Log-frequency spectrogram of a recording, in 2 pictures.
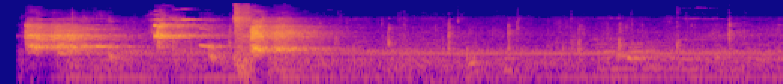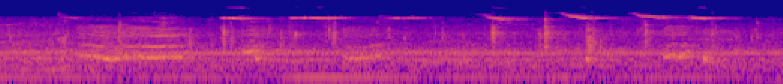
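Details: Labrador Retriever pups at feeding time open with several loud, sharp yelps, then a long stretch of quieter, steady whining tones with soft broken squeaks, and thin high chirps near the end.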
